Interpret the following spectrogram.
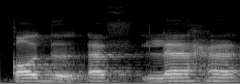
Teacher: قاف کو ہم نے موٹا کر کے پڑھنا ہے اور دال پر قلقلہ کریں گے۔ قلقلہ کے معنی ہے آواز کو ہلانا۔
